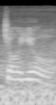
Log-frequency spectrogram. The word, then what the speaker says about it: Coyo: Cuman ada 4 huruf, C-O-Y-O. Tapi untuk zaman dulu tuh nama Choyo itu tidak 4 huruf ya, menggunakan ejaan yang belum disempurnakan atau ejaan lama, T-J-O-J-O. Jadi kalau T-J itu huruf C ya kalau untuk saat ini, dan huruf J itu dulu dibacanya Y.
